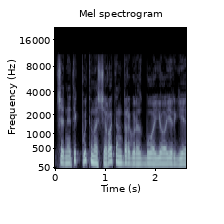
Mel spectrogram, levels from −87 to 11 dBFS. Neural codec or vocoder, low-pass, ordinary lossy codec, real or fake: none; 10.8 kHz; MP3, 96 kbps; real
